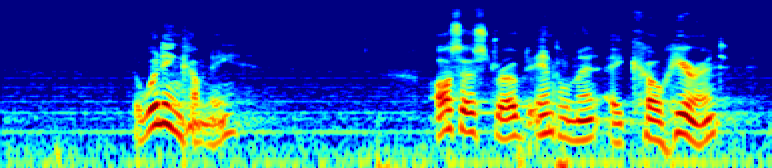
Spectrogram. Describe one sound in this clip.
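An elderly man speaks calmly into a microphone in a large hall.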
